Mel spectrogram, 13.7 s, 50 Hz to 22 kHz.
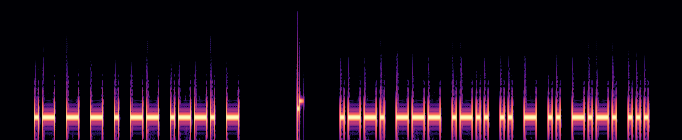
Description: Morse code, heard as a keyed tone, about 15 wpm, 700 Hz. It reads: ATTEMPT POLITICS
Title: Sentences from Top 1000 Words - New Word Drill - 15wpm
